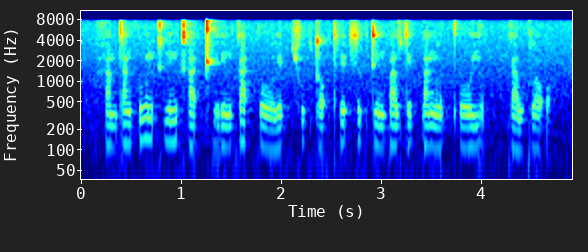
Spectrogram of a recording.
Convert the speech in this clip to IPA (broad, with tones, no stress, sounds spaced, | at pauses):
h a˨˩ m t a˧ ŋ h uː˥˩ n kʰ i˦˥ n kʰ a˨˩ t̚ kʰ r i˧ n k a˥˩ t̚ k oː˨˩ l e˦˥ k̚ t͡ɕʰ u˥˩ k̚ t ɔ˨˩ ʔ tʰ e˦˥ ʔ s ɯ˥˩ k̚ t i˧ n p a˥˩ w t e˥˩ k̚ w a˥˩ ŋ l o˨˩ k̚ pʰ oː˦˥ j o˨˩ k̚ | k a˩˦ w k l ɔ˨˩ ʔ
